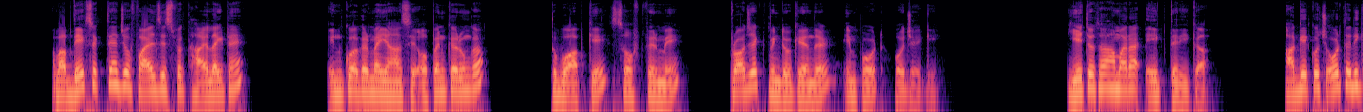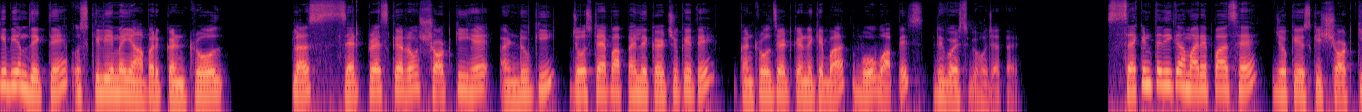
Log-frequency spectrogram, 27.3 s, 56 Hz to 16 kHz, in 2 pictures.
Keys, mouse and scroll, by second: 4.9 click, 16.9 ctrl+z.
